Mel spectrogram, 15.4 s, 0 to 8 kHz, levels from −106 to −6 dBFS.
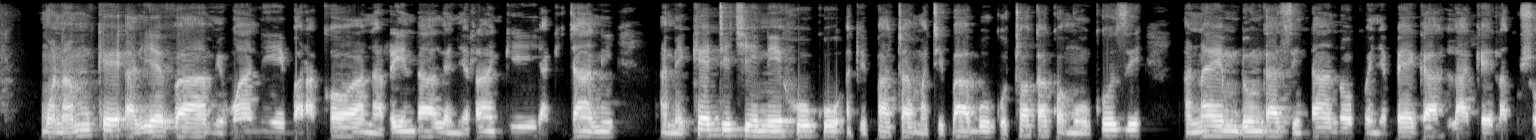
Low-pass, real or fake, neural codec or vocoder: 7.2 kHz; real; none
